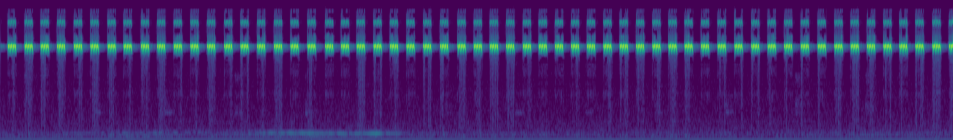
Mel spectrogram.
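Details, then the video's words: Male cricket calling in a regular, fast series of sharp high chirps, about four a second, sustained and unchanging, with a faint low murmur briefly in the background. "Cricket Chirping Sound Effect"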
